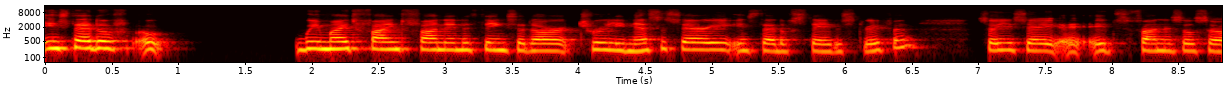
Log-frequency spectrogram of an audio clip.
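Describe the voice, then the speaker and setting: A woman speaks in a Dutch accent. Her pace is moderate and her intonation fairly even. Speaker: moderator. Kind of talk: interview conversation. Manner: halting.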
